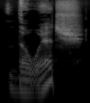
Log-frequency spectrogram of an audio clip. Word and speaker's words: VVitch: I think it's just called The Witch. But it's spelled V-V-I-T-C-H. It's like the old English spelling.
